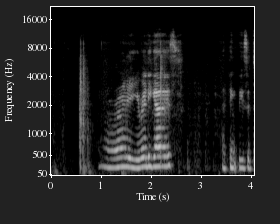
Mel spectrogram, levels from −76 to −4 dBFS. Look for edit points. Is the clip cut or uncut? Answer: uncut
